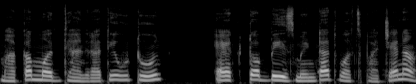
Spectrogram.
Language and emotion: Goan Konkani, fearful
